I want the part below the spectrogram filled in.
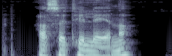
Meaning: definite plural of acetylen
- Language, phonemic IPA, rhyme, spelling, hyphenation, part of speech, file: Norwegian Bokmål, /asɛtʏˈleːna/, -eːna, acetylena, a‧ce‧tyl‧en‧a, noun, Nb-acetylena.ogg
